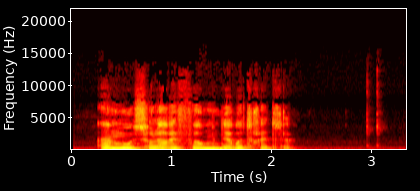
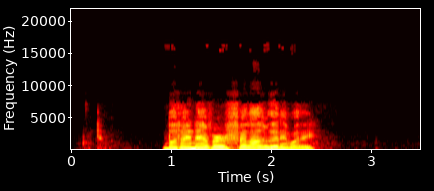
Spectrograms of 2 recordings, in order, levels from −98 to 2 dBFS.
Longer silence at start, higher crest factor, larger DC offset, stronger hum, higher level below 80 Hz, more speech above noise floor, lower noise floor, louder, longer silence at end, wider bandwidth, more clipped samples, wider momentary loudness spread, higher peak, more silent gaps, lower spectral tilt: second, 0.25 s vs 0.95 s; about the same, 16 dB vs 16 dB; neither; neither; about the same, -56 dBFS vs -56 dBFS; second, 41 dB vs 69 dB; second, -69 dBFS vs -86 dBFS; second, -28 LUFS vs -18 LUFS; about the same, 1.15 s vs 1.1 s; first, 11 kHz vs 7.4 kHz; neither; about the same, 12 LU vs 13 LU; second, -14 dBFS vs -4 dBFS; neither; second, -5 dB/octave vs -7 dB/octave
